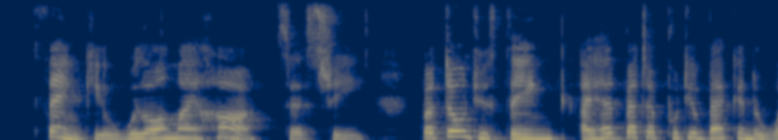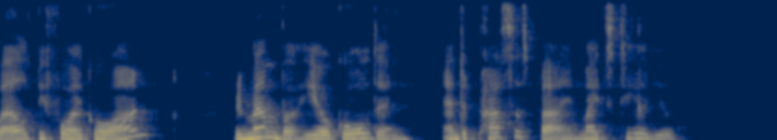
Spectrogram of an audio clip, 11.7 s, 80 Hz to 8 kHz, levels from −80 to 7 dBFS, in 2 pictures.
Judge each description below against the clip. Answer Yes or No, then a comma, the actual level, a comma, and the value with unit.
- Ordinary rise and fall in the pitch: Yes, average, 3.6 semitones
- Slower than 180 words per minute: No, average, 185 wpm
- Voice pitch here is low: No, high, 230 Hz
